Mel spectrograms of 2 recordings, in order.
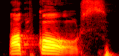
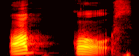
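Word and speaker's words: of course: অফকোর্স, যদিও আমরা এটাকে অফ মানে ফর মতো বলি, আসলে অর পরে যদি একটি অ্যাপ আসে তখন এই অ্যাপের উচ্চারণটা ফ না হয়ে ভ হয়ে যাবে।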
